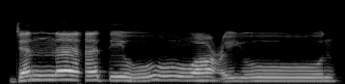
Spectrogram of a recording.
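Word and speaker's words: جنات وعيون: নিন, জান্নাতি ওয়া উয়ুন, জান্নাতি ওয়া উয়ুন। হ্যাঁ, যেহেতু এখানে থামছি এজন্য এই দুই তানভিন উচ্চারণ হচ্ছে না, দুই জের, হ্যাঁ।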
